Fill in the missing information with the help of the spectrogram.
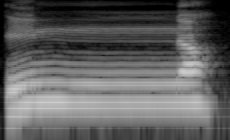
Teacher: നമ്മളുടെ നാവ് സ്റ്റക് ആയിരിക്കും മൂക്കിലൂടെ ശബ്ദം വരുള്ളൂ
